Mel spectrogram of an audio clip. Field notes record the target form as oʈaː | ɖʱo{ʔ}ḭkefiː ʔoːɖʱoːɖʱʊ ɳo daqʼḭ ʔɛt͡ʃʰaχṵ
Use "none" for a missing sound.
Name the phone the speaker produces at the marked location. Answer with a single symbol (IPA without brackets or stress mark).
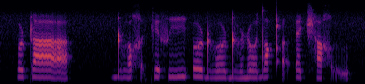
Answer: χ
